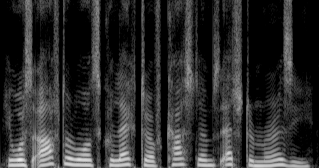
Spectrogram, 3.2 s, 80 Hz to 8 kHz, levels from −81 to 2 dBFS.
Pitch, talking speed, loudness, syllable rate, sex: 230 Hz, 170 wpm, -18 LUFS, 5.0 syllables/s, female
